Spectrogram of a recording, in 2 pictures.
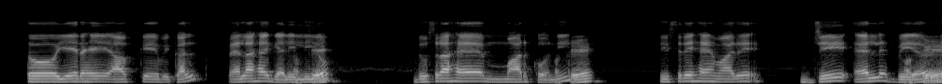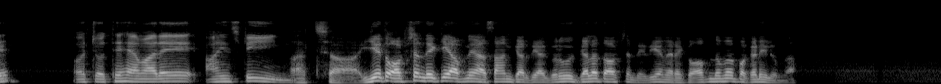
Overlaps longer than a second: none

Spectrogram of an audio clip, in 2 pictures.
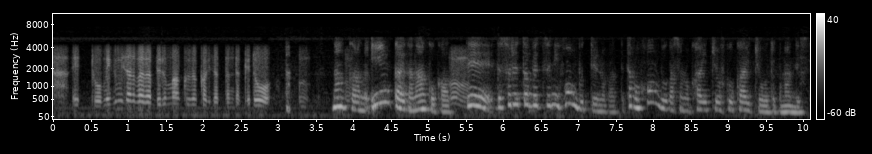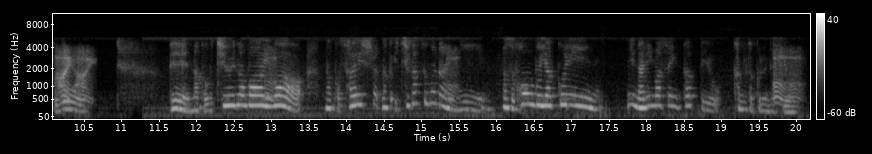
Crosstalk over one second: none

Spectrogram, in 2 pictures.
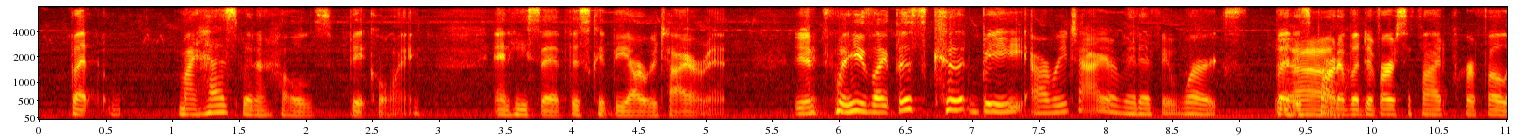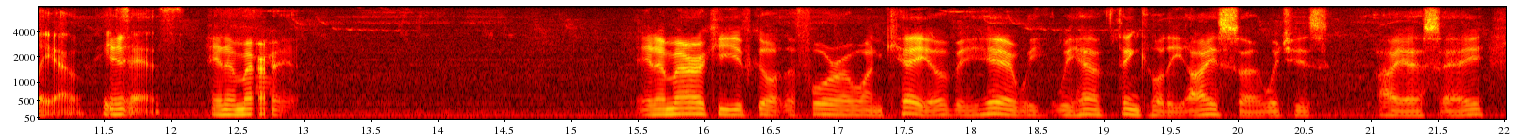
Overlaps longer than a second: none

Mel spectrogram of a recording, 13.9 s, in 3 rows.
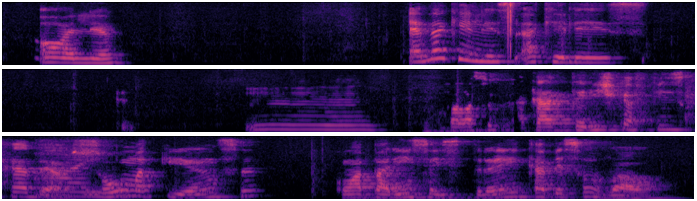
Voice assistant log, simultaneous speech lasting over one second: none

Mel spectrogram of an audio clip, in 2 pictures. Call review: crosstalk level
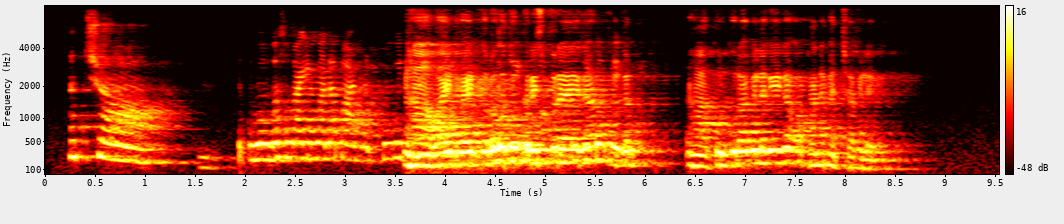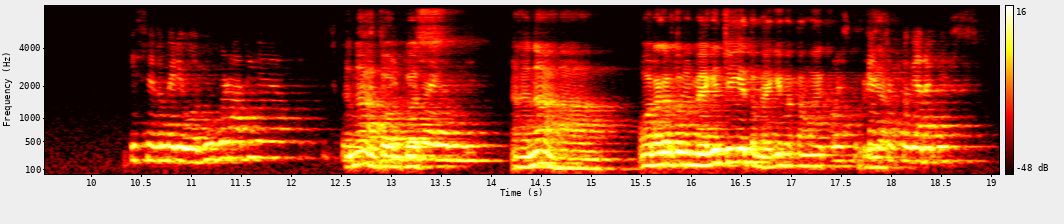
present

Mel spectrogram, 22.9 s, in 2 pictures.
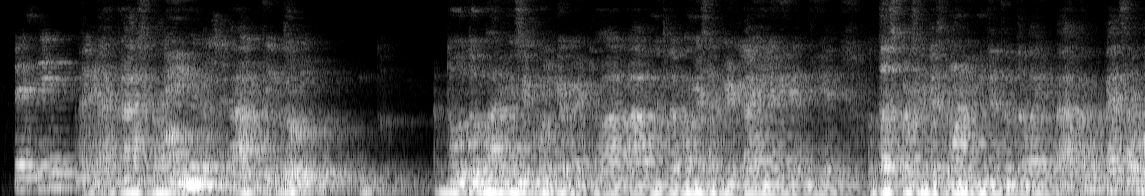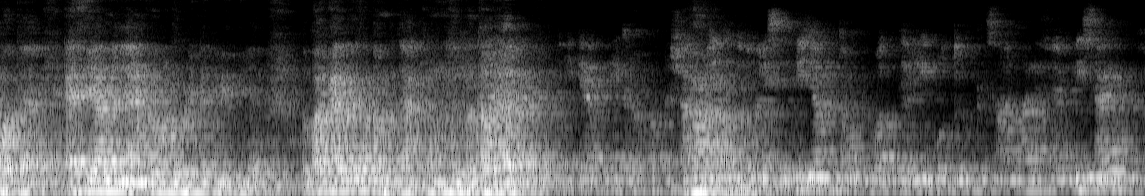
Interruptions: present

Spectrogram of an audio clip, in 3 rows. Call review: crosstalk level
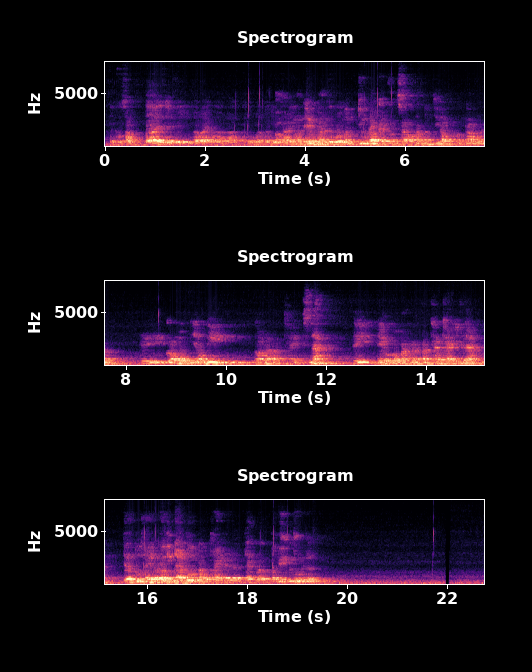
present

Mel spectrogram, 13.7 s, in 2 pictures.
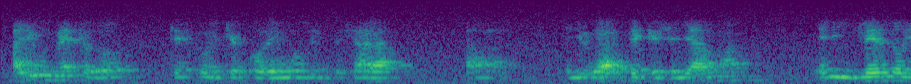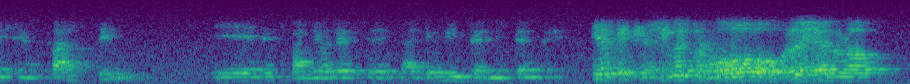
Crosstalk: present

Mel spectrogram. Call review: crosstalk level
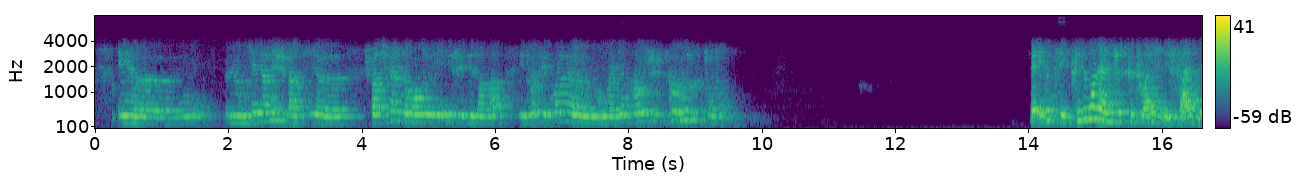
none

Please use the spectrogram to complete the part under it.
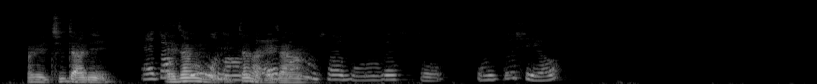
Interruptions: present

